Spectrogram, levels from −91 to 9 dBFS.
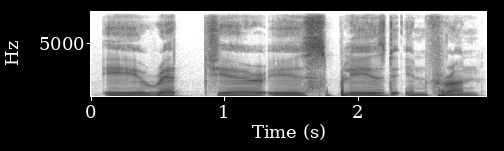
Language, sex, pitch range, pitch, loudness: English, male, 115-130 Hz, 120 Hz, -17 LUFS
